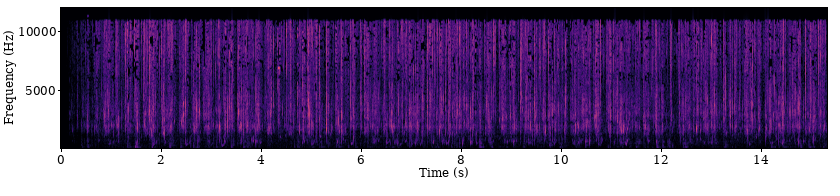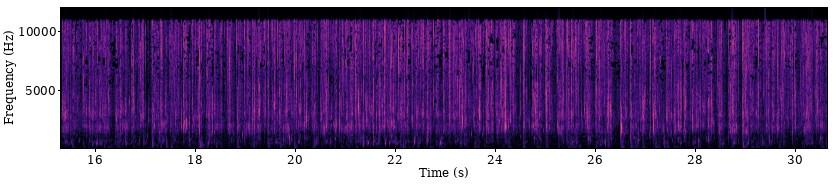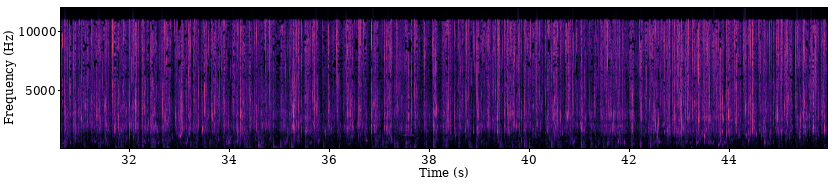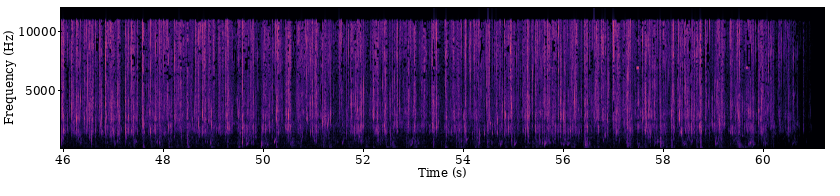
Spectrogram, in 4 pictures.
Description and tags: Fast, Irregular Dropping Water
Single Small Fountain recording, with Zoom H4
